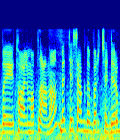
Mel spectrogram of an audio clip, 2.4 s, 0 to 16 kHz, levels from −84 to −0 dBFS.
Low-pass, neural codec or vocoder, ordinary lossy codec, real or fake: 7.2 kHz; none; MP3, 48 kbps; real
